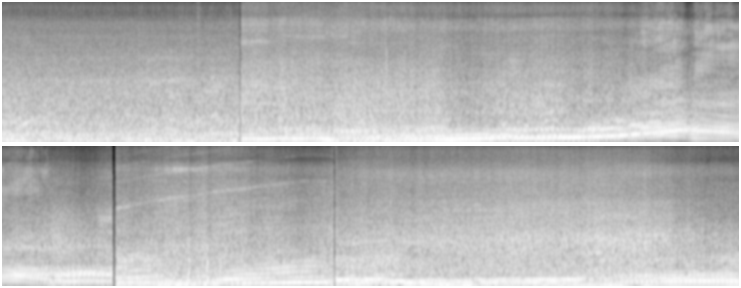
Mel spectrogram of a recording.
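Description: Car engines revving and accelerating away, one car after another; the engine note climbs and drops several times.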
